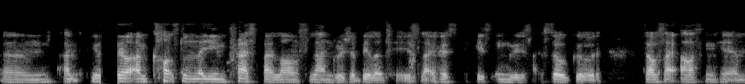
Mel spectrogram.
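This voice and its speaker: Fairly even intonation marks a man speaking in a Mandarin accent. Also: medium pitch for a man, moderate pace. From China. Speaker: dietetics student. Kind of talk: casual chat. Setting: online live video chat.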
